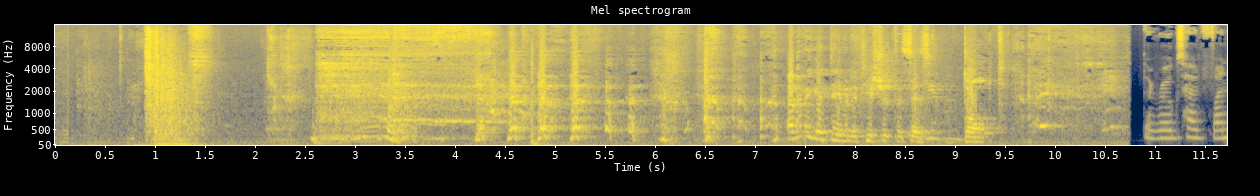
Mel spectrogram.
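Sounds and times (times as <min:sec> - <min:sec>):
door swinging shut with a loud thud: 0:00.9 - 0:01.4
several people chuckling and laughing: 0:03.2 - 0:07.8, 0:09.6 - 0:10.8
speech: 0:07.6 - 0:09.5, 0:11.2 - 0:11.7.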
